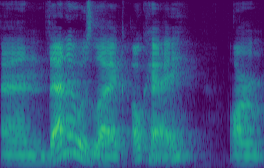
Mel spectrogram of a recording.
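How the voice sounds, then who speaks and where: A man with a non-native accent, amid audible room echo. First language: not English. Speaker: educational video host. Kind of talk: casual explainer monologue. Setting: recording himself in front of a camera. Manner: hesitant, with fillers and restarts.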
